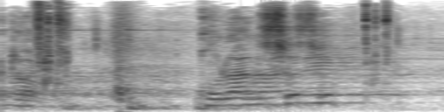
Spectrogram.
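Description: A man preaching into a microphone, with a brief pause about a second in.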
